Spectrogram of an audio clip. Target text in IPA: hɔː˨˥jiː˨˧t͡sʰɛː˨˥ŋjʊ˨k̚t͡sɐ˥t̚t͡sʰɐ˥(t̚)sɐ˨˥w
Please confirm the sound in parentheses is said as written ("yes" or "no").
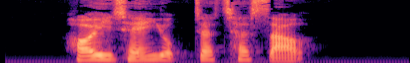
yes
